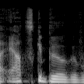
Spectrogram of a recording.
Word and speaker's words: Erzgebirge: X-Terra Erzgebirge wurde er genannt. Kleiner Insider, Erzgebrick. Ich kann es nicht aussprechen. Erzgebrigge stand auf dem Flyer.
